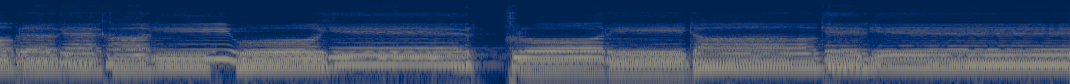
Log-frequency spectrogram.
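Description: Four-part a cappella vocal harmony, all four parts sung by one man and layered by multitrack, singing an Afrikaans hymn in slow, held chords. There is a brief breath pause between phrases about five seconds in.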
